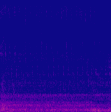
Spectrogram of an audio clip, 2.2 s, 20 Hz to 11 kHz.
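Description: Faint, steady running of an Argo Frontier 8x8 amphibious vehicle's engine as it drives through mud.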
